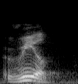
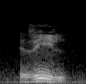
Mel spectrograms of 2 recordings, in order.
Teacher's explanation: the English R comes from the middle of the tongue and the Arabic comes from the tip of the tongue. It is very important that when we pronounce the R in Arabic, the ra in Arabic, we do not roll the tongue.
